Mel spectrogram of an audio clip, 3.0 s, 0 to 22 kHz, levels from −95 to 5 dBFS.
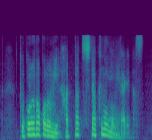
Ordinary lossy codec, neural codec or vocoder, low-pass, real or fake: none; codec, 16 kHz, 1 kbps, FreqCodec, smaller model; none; fake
